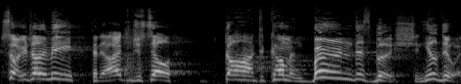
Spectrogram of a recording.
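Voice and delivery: scoffing tone. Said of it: "So I was mocking him".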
